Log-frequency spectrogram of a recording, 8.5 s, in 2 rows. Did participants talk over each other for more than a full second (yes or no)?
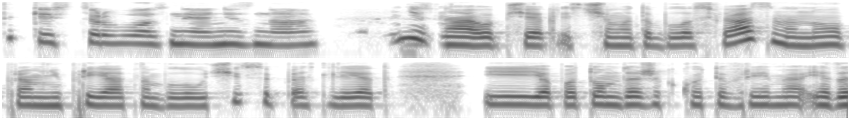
no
